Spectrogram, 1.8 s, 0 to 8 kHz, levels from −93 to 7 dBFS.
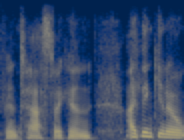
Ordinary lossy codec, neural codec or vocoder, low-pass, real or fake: Opus, 16 kbps; none; 7.2 kHz; real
